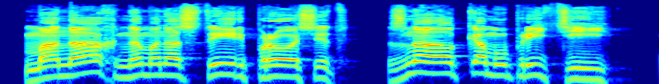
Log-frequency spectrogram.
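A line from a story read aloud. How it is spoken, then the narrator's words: Loud young woman. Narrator (Russian): громко проговорила стоявшая в левом углу девица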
